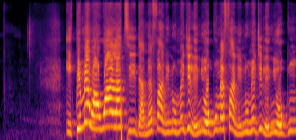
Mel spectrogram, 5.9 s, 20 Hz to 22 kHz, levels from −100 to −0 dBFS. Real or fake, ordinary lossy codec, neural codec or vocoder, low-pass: fake; none; autoencoder, 48 kHz, 128 numbers a frame, DAC-VAE, trained on Japanese speech; none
